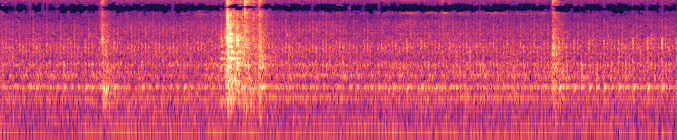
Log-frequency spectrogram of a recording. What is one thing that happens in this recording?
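Metal rails clank and scrape as a forklift drags them.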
